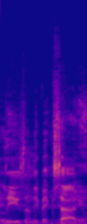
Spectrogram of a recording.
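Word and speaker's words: Feliz aniversário: Feliz aniversario. Is that how you say it? Feliz aniversario.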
